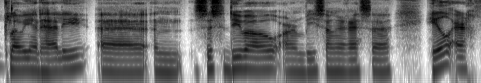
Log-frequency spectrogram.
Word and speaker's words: Halle: Chloe X, is het heel of Halle? – Oh, het is Hallie. Geen van beide. Het is Chloe en Halle. – Oh, Chloe en Halle. – Halle, het zijn zusjes.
